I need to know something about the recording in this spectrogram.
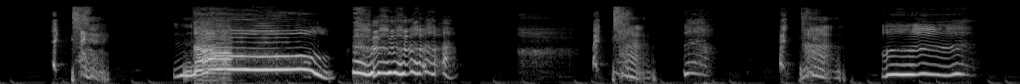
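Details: Sharp catching breaths and drawn-out voiced wails of near-sneezing, then several abrupt explosive bursts: a run of sneezes.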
